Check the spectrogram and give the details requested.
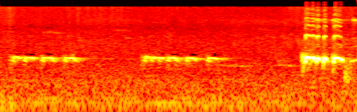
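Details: Zebra dove with a big voice, singing to lure other doves. Two soft, steady trains of short repeated coo notes, then a sudden loud, rolling burst near the end.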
